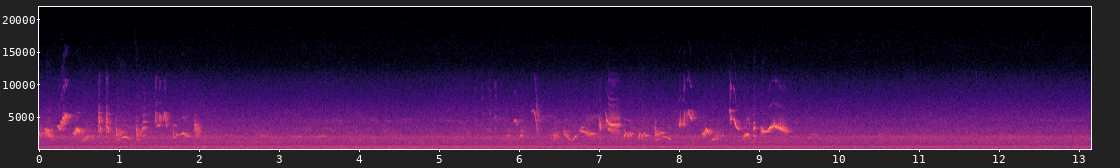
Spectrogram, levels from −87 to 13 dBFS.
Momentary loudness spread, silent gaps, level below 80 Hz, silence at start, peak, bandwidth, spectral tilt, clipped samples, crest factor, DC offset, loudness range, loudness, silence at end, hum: 14 LU; none; -58 dBFS; 0 s; -6 dBFS; 18.5 kHz; -2 dB/octave; under 0.1%; 20 dB; under 0.1%; 12 LU; -24 LUFS; 0 s; none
